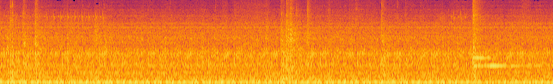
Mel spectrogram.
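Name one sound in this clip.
A garage door opener motor hums as a door rolls up.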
